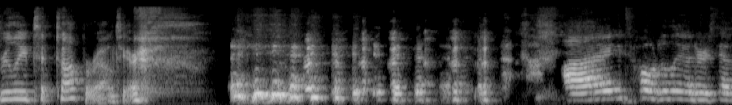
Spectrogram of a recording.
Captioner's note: both laughing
